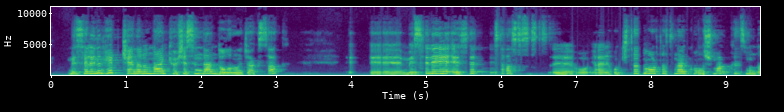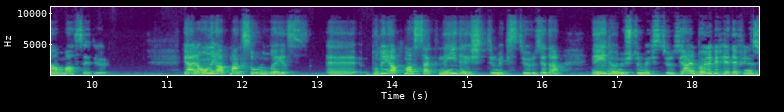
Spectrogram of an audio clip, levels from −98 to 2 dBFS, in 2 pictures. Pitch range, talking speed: 210-295 Hz, 115 wpm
